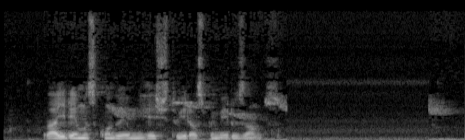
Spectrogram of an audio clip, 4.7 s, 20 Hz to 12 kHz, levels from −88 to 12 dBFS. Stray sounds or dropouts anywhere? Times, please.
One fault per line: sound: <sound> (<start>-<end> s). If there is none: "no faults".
no faults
